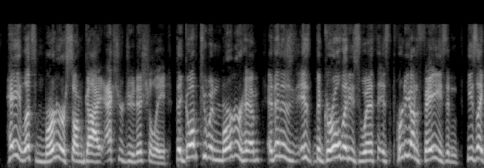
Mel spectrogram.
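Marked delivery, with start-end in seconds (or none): none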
